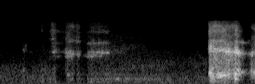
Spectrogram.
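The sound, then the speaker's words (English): A person with a slight morning cough gives one short, loud, rough cough near the end, breaking into two quick bursts after a quieter stretch. “excuse me, I got the little cough this morning here.”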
